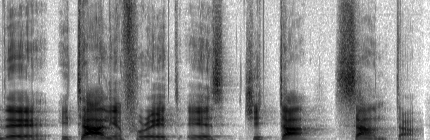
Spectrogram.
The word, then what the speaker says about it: Città Santa: Italian for it is Città Santa. Città ends with a stress and it causes the doubling of the next consonant, so the correct pronunciation will be Città Santa.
